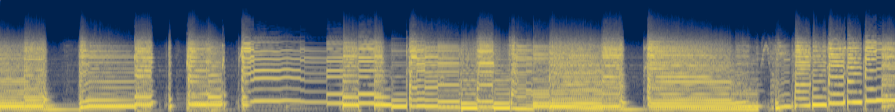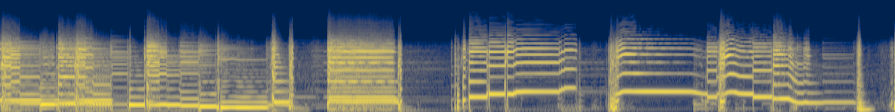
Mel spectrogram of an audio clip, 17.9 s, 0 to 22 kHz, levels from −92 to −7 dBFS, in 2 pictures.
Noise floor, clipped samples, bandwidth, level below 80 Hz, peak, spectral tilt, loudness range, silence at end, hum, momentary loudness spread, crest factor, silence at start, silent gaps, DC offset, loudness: -45 dBFS; under 0.1%; 8 kHz; -46 dBFS; -2 dBFS; -6 dB/octave; 2 LU; 0 s; none; 8 LU; 12 dB; 0 s; none; under 0.1%; -13 LUFS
